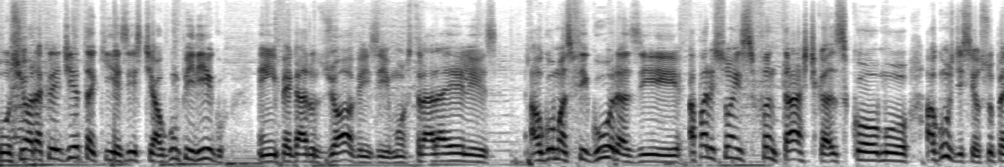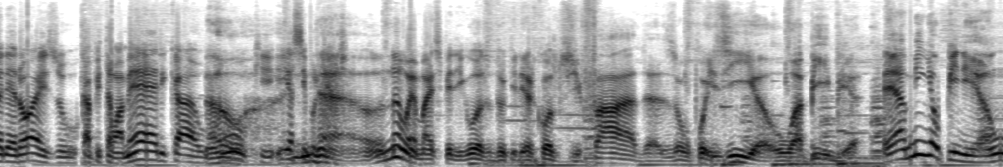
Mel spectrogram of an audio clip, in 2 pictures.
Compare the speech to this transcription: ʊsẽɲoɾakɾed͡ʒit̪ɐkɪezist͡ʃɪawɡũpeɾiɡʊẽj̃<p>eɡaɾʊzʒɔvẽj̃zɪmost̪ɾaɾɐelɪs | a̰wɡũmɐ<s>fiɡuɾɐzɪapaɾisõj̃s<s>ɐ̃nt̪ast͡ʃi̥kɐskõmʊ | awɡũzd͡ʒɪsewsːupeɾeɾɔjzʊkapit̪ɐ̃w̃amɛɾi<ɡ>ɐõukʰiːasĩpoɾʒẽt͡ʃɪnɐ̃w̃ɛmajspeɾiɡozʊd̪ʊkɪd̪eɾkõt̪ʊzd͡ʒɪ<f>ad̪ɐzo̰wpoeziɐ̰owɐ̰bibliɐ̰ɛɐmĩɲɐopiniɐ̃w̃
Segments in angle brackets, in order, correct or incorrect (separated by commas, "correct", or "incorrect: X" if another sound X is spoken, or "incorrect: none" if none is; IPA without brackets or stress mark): correct, correct, incorrect: f, incorrect: k, correct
